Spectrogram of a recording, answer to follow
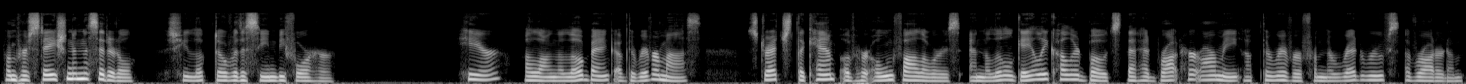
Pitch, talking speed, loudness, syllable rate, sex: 185 Hz, 200 wpm, -17 LUFS, 5.7 syllables/s, female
